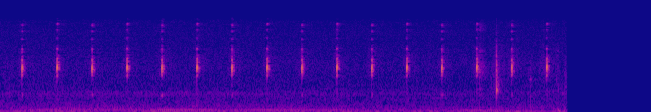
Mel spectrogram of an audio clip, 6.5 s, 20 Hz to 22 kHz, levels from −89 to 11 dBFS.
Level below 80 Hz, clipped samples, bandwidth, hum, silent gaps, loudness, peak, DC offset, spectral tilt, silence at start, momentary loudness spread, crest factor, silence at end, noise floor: -62 dBFS; under 0.1%; 11.5 kHz; none; none; -39 LUFS; -14 dBFS; under 0.1%; -1.5 dB/octave; 0.2 s; 5 LU; 28 dB; 1 s; under -90 dBFS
